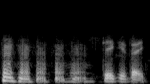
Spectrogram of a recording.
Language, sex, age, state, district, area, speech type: Bengali, male, 18-30, West Bengal, Cooch Behar, urban, conversation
